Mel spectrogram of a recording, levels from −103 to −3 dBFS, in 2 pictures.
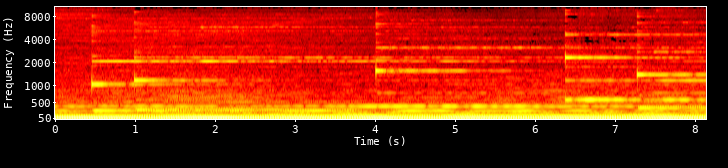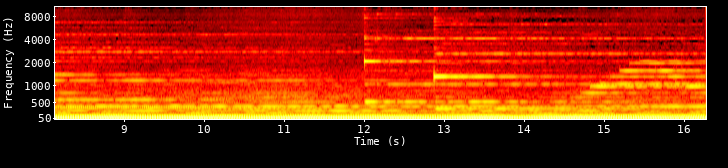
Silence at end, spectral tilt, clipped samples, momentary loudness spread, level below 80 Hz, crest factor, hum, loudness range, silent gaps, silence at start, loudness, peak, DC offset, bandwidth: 0 s; -7.5 dB/octave; under 0.1%; 2 LU; -18 dBFS; 10 dB; none; 1 LU; none; 0 s; -21 LUFS; -8 dBFS; under 0.1%; 6.6 kHz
